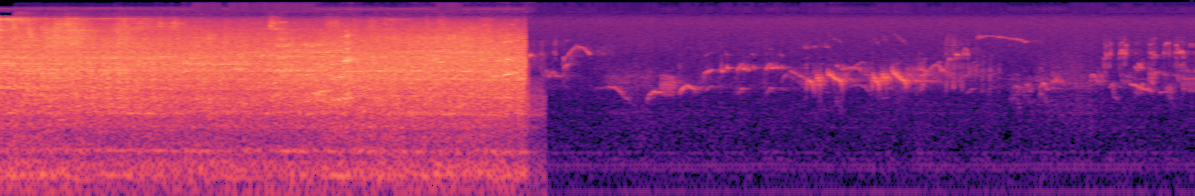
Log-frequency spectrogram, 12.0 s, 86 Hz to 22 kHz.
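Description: Freight train from Middleton Towers, Norfolk, bound for Monk Bretton, passes under the Lincoln Line flyover at milepost 153, a loud broadband rumble that cuts off abruptly, leaving birdsong chirping in the quiet behind.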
